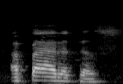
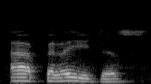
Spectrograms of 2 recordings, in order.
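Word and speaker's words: apparatus: ഓരോ വാക്കുകൾ നമ്മൾ ഉച്ചരിക്കുന്നതാണ് ഞാൻ ആദ്യം പറയുന്നത് കേട്ടോ അപ്പാരറ്റസ് നമ്മൾ ഉച്ചരിക്കുന്നതാണ് എല്ലാവരും ഉച്ചരിക്കുന്നതാണ് നമ്മൾ എല്ലാവരും ഉച്ചരിക്കുന്ന ഒരു വാക്കാണ് അപ്പാരറ്റസ് ശരിക്കും അതിന്റെ ഉച്ചാരണം അങ്ങനെയല്ല കേട്ടോ എങ്ങനെയാണ് ഉച്ചാരണം അപ്പറേറ്റസ് അപ്പറൈറ്റസ് അപ്പ എന്നതിന് ശബ്ദം കൂടുതൽ ഡബിൾ പ്രൊനൗൺസ് കൊടുക്കേണ്ട ആവശ്യമില്ല അപ്പറേറ്റസ് അപ്പറേറ്റസ് ഓക്കേ സെക്കൻഡ് വേർഡ് നോക്കൂ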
